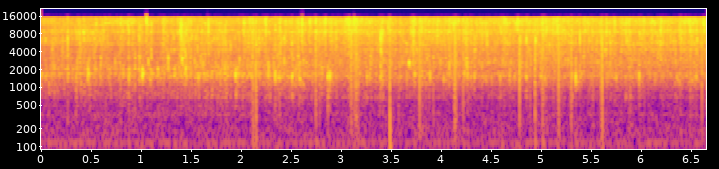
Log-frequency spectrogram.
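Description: Salmon fillet frying skin side down in hot vegetable oil in a cast-iron skillet: a steady sizzle with scattered pops and crackles.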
